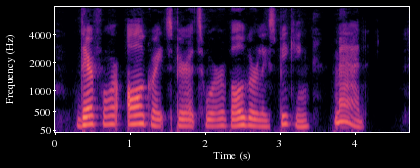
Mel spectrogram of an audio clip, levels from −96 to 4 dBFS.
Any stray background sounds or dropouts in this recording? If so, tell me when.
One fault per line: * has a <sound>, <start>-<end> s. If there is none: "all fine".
all fine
